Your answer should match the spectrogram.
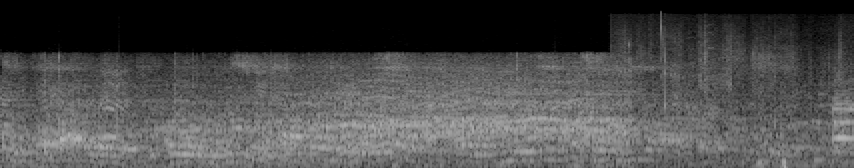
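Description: A crowd of many voices calling out and cheering at once, overlapping into a continuous din that eases slightly near the end.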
